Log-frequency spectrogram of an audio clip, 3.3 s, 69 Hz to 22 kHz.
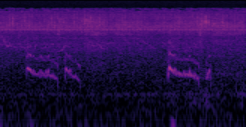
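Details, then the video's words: Wild turkey on May 7, 2021: two bursts of rapid, wavering notes that drop in pitch, one just before the half-second mark and another near two and a quarter seconds, set against quiet low background hiss. "Wild Turkey"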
